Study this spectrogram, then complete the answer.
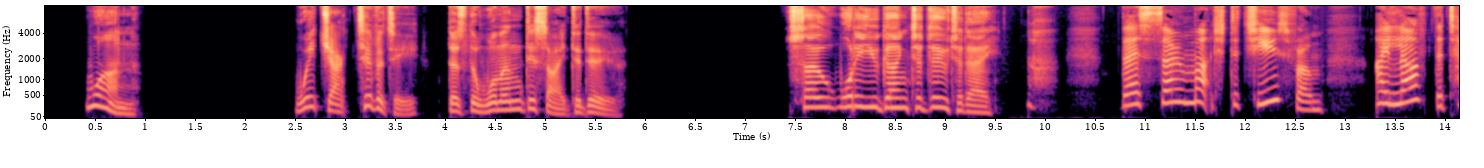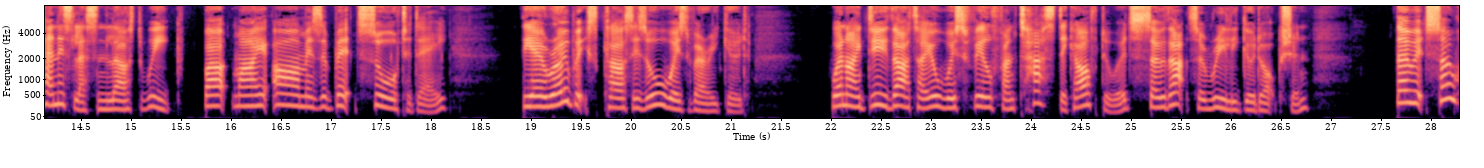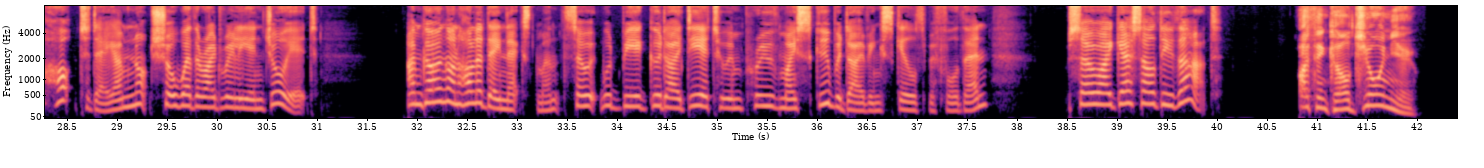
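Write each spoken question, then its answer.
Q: Which activity does the woman decide to do?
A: scuba diving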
